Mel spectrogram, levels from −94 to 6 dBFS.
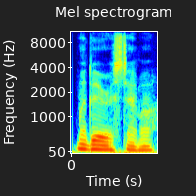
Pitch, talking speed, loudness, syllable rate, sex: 105 Hz, 210 wpm, -14 LUFS, 7.8 syllables/s, male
